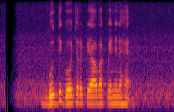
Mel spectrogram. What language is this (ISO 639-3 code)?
sin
